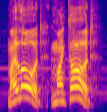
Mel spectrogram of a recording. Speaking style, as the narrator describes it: Thomas exclaimed, amazed and joyful

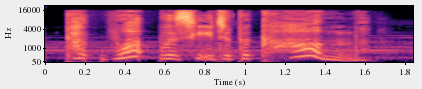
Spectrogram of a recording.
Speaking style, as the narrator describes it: I gasped, my mind reeling with disgust

